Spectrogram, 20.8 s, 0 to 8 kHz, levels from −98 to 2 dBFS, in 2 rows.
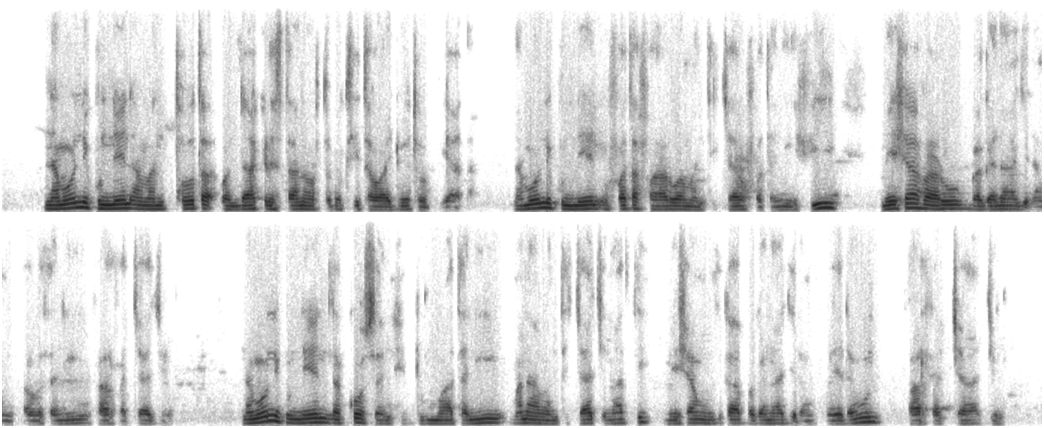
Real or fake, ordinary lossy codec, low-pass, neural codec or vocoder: real; Opus, 16 kbps; 7.2 kHz; none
